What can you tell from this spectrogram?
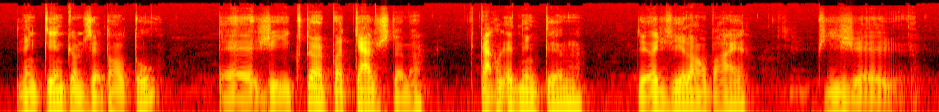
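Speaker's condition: Spinal muscular atrophy type 2; wheelchair user

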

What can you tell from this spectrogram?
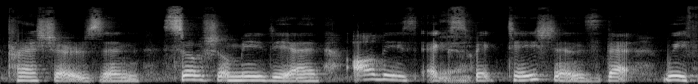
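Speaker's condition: ALS; diagnosis took a year, onset with falling while running and a limp, legs and arms basically paralyzed; tongue weakness, sounds as if after a couple glasses of wine

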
